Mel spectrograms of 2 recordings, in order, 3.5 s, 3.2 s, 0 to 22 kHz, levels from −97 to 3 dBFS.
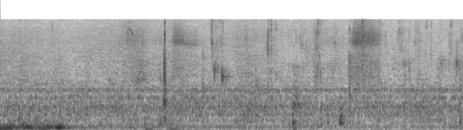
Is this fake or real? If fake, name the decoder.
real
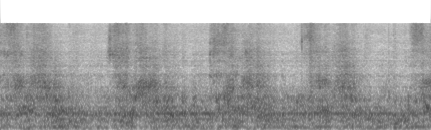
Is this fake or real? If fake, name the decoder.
fake, codec, HILCodec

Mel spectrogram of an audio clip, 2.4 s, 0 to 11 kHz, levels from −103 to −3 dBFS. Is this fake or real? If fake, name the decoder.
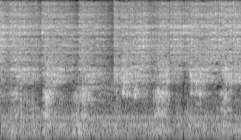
real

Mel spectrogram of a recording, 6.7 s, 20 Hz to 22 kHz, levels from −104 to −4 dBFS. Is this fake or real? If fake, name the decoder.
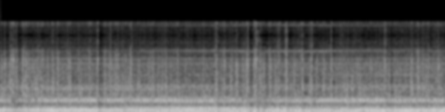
fake, vocoder, Vocos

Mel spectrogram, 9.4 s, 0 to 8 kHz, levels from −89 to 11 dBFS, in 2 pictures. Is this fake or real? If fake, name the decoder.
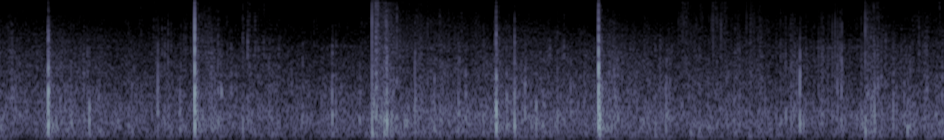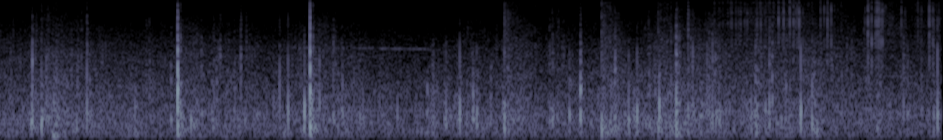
real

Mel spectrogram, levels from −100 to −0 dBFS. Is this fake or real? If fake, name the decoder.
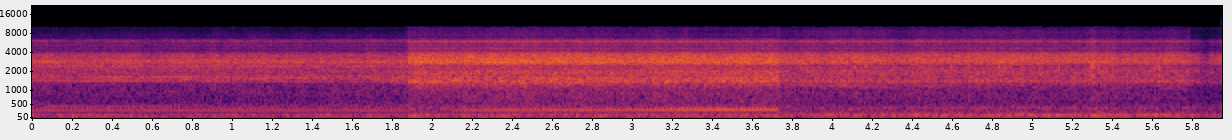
real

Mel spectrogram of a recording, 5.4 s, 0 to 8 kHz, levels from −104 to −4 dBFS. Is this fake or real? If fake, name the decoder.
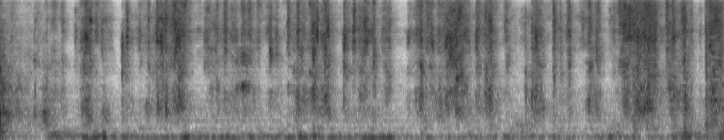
fake, vocoder, HiFi-GAN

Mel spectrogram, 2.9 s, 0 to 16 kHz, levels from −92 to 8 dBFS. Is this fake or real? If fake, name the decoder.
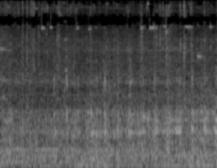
real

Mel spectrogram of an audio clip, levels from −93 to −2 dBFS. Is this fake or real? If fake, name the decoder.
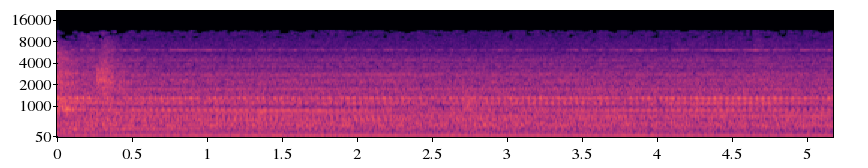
real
